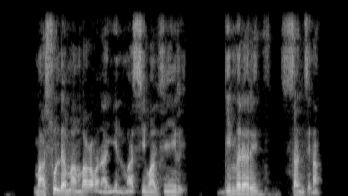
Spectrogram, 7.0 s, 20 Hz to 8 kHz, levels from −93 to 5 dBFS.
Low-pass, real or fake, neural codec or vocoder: 7.2 kHz; fake; codec, 16 kHz, 4 kbps, FreqCodec, larger model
